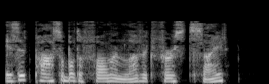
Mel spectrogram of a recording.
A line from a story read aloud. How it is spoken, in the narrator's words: Brittany asked wistfully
